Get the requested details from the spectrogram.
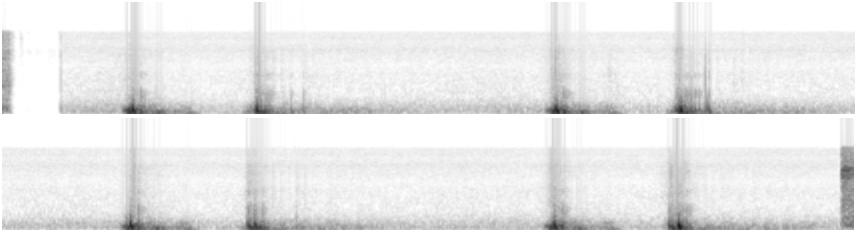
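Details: Bradycardia.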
